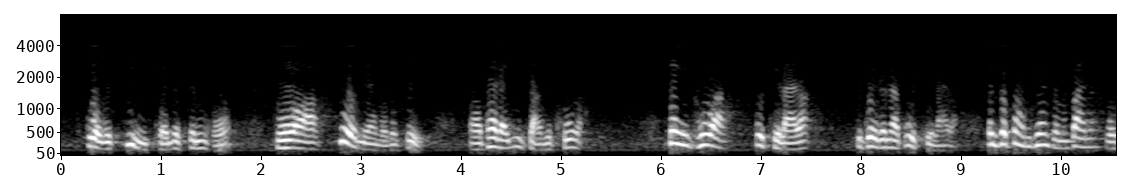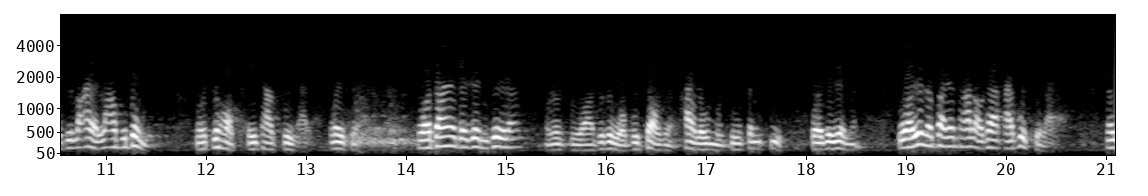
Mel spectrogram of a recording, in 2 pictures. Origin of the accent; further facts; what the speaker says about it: Northeast China, China; 我是东北人，你拿吃东西来说，我东北人吃馒头的啊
